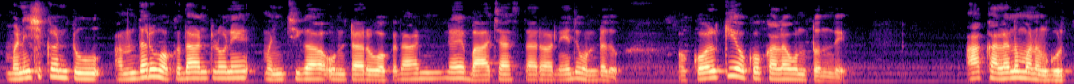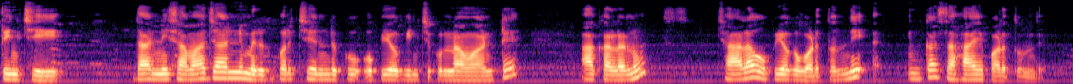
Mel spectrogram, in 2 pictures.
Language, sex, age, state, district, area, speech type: Telugu, male, 60+, Andhra Pradesh, N T Rama Rao, urban, spontaneous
